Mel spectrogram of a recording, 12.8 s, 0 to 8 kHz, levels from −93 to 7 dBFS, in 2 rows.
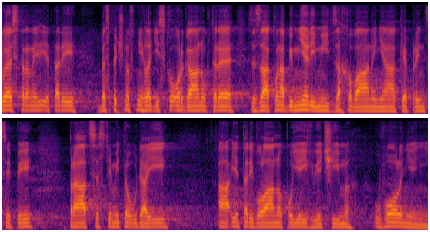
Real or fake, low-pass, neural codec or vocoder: real; 7.2 kHz; none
